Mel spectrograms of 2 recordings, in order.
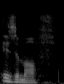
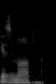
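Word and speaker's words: Asimov: what's he called um isof uh is Isaac isof and my stepfather was big in the SciFi I never knew it was pronounced isof isof isof I don't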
